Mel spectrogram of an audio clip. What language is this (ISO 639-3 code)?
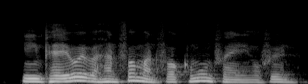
dan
